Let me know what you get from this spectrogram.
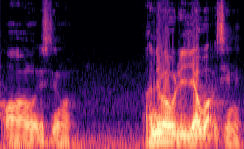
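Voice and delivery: ordinary talk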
